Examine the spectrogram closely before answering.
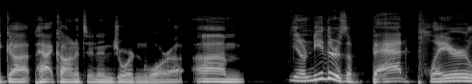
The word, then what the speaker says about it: Nwora: Nwora. Nwora. Yep. So the N isn't silent. You just have to go Nwora.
